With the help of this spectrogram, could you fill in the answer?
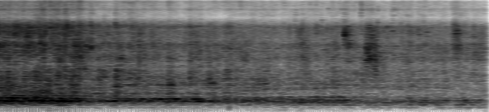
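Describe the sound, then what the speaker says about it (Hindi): Water runs steadily into a bucket for watering dried-out potted plants, a continuous broadband splashing rush that stays fairly loud and even throughout, with no voices. "पानी भरूंगा इसमें अब मैं।"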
